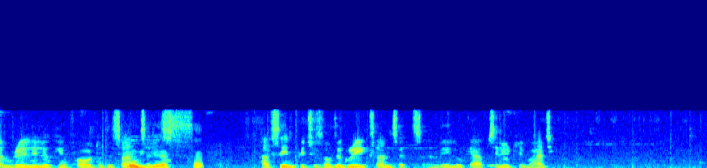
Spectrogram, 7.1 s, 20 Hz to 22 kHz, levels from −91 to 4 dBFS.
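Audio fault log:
1.73 to 1.80 s, speech suppressed in double talk: the voice briefly dips by about 15 dB for roughly 70 ms, then returns. The likely cause is the echo canceller, which could not separate the near talker from loudspeaker echo while both sides spoke and turned both down.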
